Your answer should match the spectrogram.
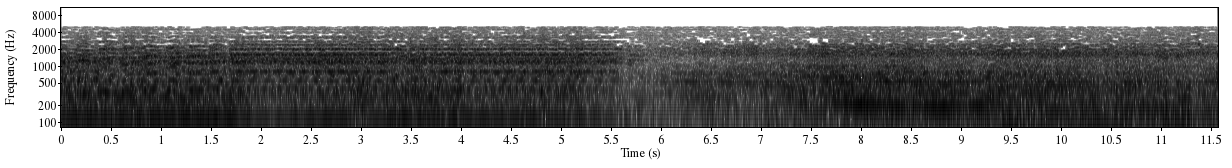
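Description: A steady airplane engine drones loudly and continuously as the plane comes down to land, its low humming tone shifting slightly partway through as the pitch of the motor changes. No voices are heard.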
